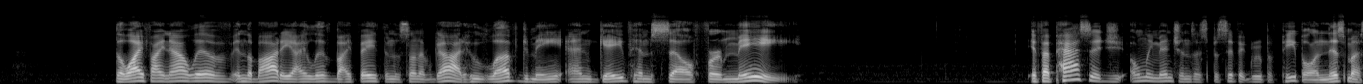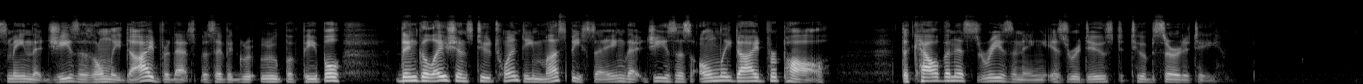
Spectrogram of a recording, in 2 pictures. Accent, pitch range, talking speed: American, 120-155 Hz, 150 wpm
